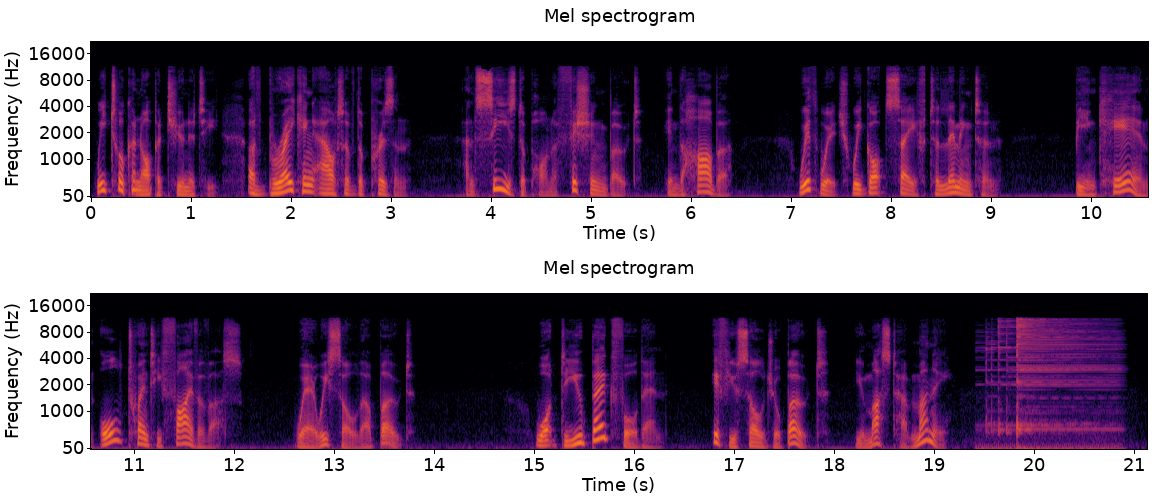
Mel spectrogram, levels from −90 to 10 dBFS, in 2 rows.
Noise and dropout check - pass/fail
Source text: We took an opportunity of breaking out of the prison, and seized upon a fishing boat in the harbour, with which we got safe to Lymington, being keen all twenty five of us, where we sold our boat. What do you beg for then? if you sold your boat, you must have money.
fail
